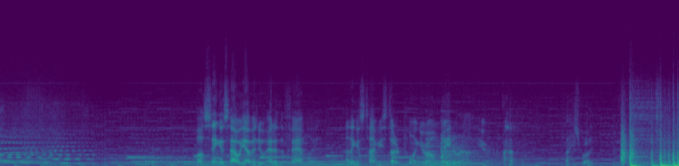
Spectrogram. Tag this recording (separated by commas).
Music, Speech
